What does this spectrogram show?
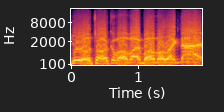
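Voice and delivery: very high, rasping, rough ogre bellow. Voicing an ogre yelling at another ogre: Chain Brute yelling. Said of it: "the other ogre and goes".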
